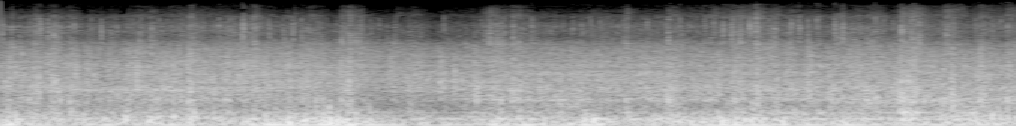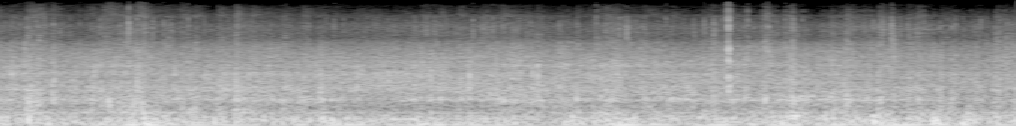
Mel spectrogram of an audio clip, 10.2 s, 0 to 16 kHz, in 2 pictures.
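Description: Trek 1120 bike's tyres rolling over a gravel trail, with wind rumbling on a handlebar-mounted microphone. There is a steady noise and an occasional faint click.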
